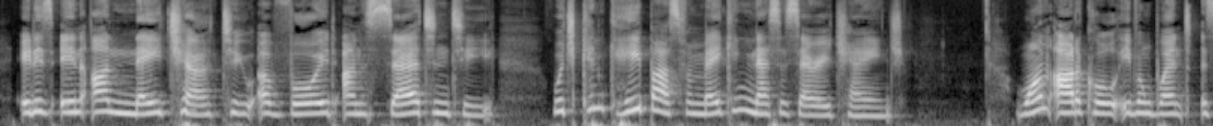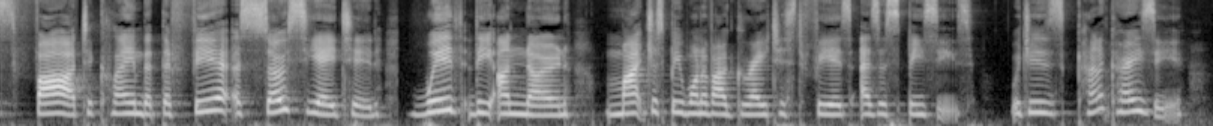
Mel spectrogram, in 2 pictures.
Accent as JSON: {"language": "English", "town": "Sydney", "region": "New South Wales", "country": "Australia", "tie": "born or raised there", "also_born_or_lived": "Brisbane", "moved": "as an adult", "said": "needed to move back to Sydney, my hometown"}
